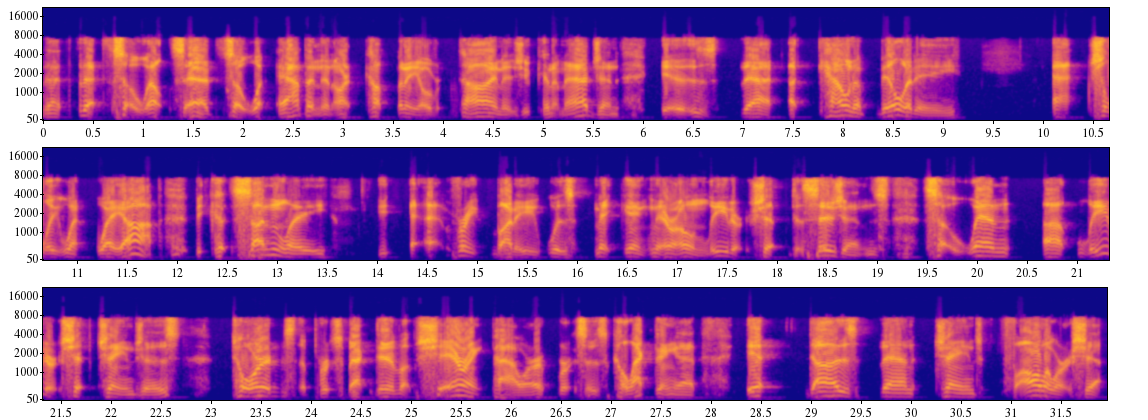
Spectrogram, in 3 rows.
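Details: Adult man with spasmodic dysphonia, onset around 2010 and diagnosed in 2012, a rare neurological disorder causing partial voice loss; much improved over about a decade but voice still described as a bit unique; real; spasmodic dysphonia.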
